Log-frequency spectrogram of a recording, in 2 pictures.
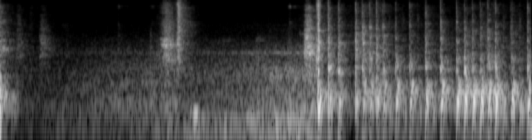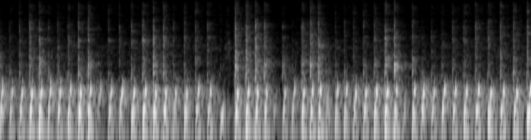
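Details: Rebuilt old Royal Enfield Bullet single-cylinder engine; clattery handling noise, then an even, steady thump at idle with no misses. Normal idle.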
